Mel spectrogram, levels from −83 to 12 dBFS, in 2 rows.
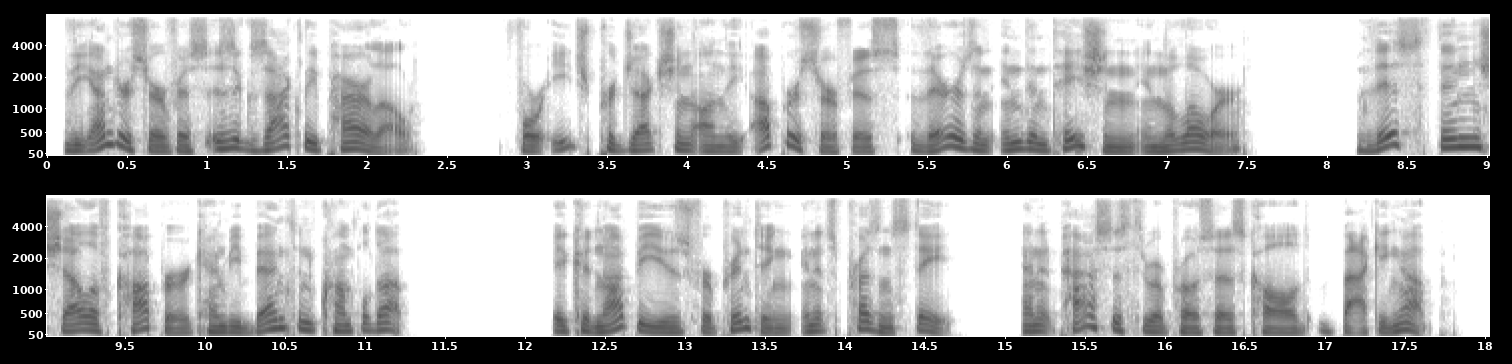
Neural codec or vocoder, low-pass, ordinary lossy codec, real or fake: none; 7.2 kHz; MP3, 64 kbps; real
